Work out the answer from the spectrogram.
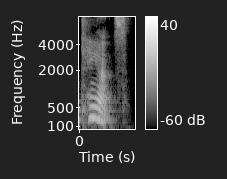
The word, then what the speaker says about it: can't: Let me share really quick the pronunciation, the difference. It's so close, okay? Can, can't. Do you hear the difference? Can, can't. Try it with me. Can, can't. That T at the very end is so soft, but it's there and it means cannot.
